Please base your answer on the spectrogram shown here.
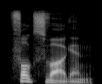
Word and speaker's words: Volkswagen: So, going back to our example, in folkswagen, it's the W that makes that V sound. Folks vogen.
